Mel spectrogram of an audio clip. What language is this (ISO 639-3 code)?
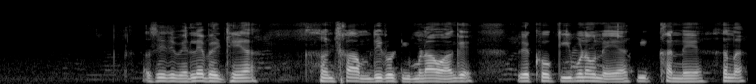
pan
